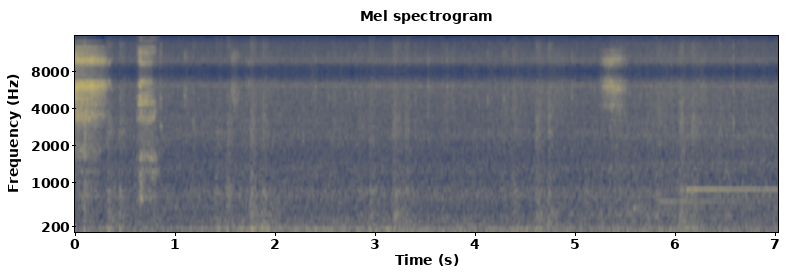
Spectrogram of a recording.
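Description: Electric local train running along the track, heard from inside the passenger car: a steady low rumble of wheels and running gear. Two faint steady tones come in near the end.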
